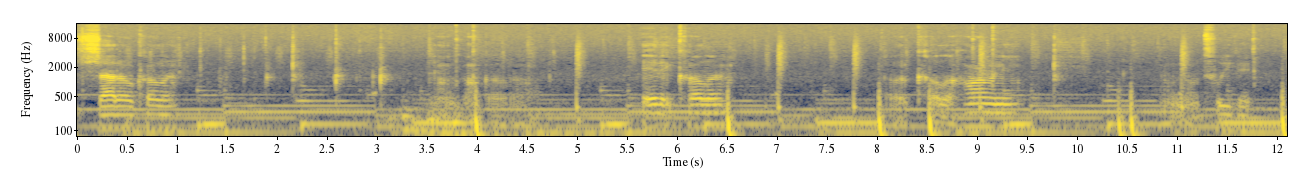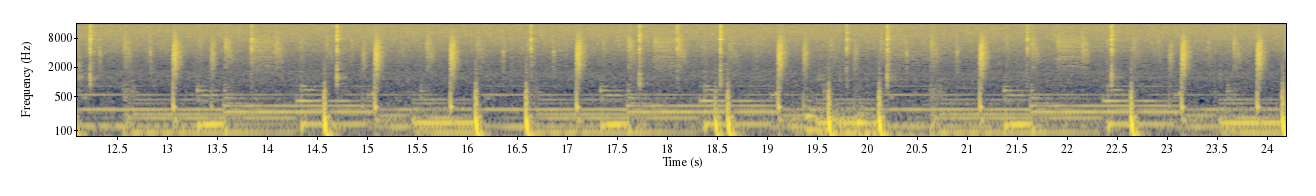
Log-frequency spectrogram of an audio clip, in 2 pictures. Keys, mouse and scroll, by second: 0.8 =, 1.0 =, 1.3 scroll down 2, 3.7-5.5 drag, 8.8 click, 11.6-14.6 drag, 16.5 click, 18.0 click, 19.7 click.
